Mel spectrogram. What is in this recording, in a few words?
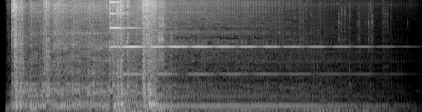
Cash Register Sms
